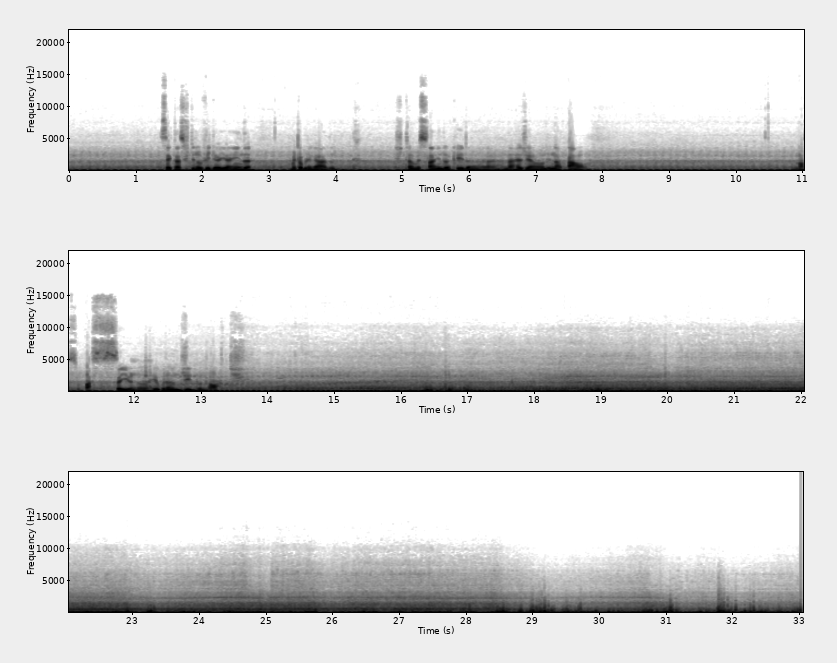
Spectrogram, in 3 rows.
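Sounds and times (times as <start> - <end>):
motorcycle engine accelerating: 0.0 - 33.0
wind buffeting microphone: 13.2 - 21.9, 22.7 - 33.0.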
